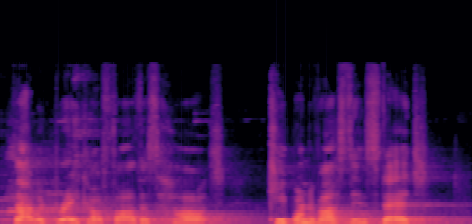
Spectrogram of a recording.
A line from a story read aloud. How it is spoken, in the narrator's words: begged the brothers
